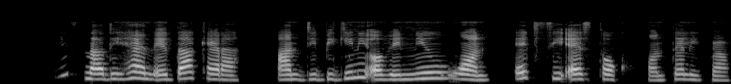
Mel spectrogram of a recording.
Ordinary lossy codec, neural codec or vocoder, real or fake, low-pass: none; none; real; none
